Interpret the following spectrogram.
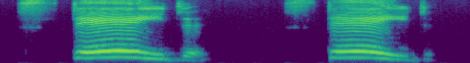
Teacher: Stayed. Stayed. Suena solo una D.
